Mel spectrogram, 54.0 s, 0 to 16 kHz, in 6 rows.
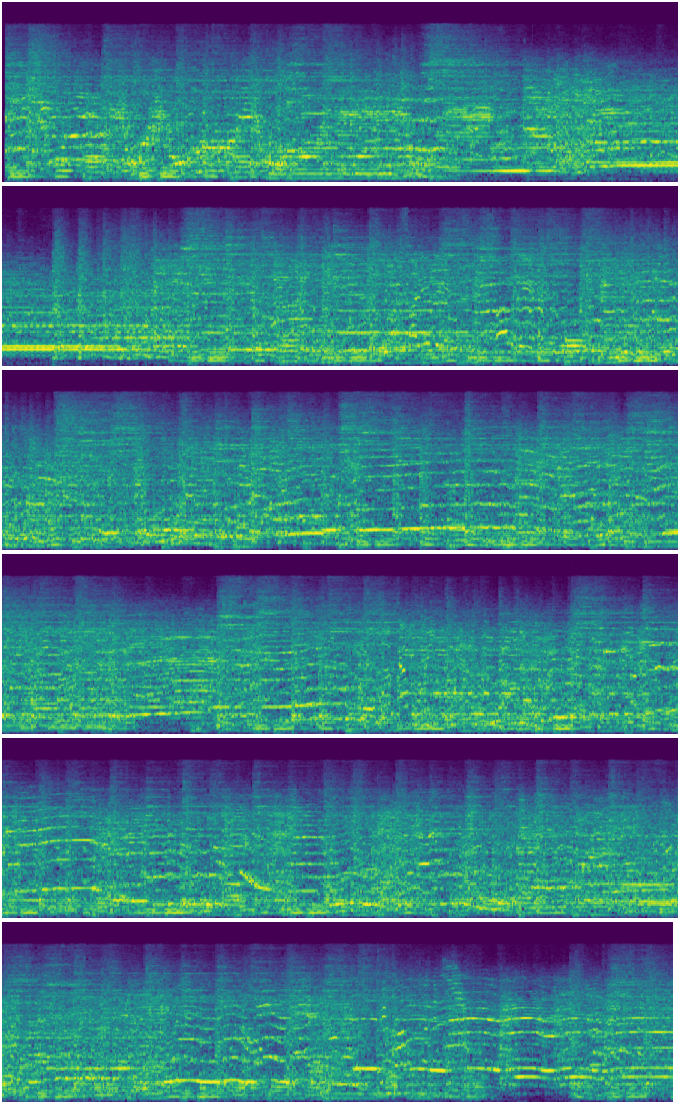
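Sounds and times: blues band playing: 0:00.0 - 0:54.0
guitar solo with bent notes: 0:00.0 - 0:54.0.

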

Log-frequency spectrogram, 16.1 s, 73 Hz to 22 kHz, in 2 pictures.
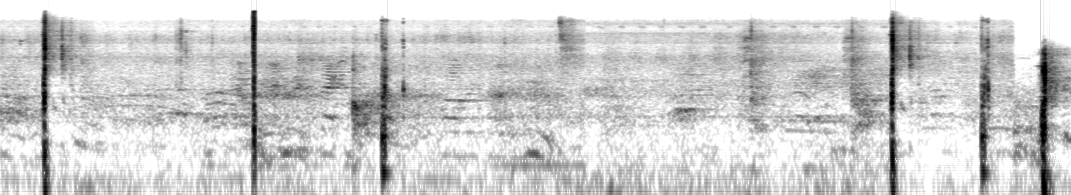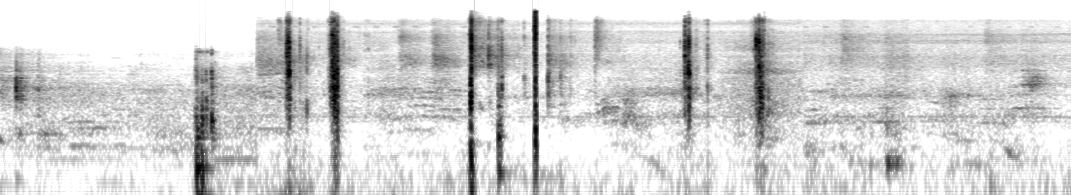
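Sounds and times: airsoft gun shots: 0:00.3 - 0:00.7, 0:06.7 - 0:08.4.

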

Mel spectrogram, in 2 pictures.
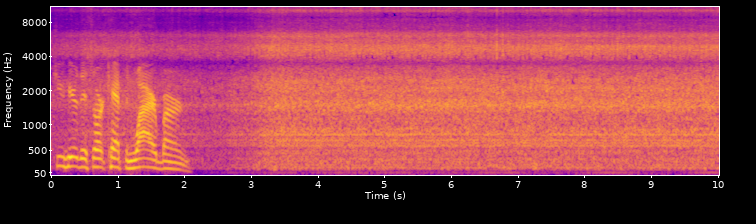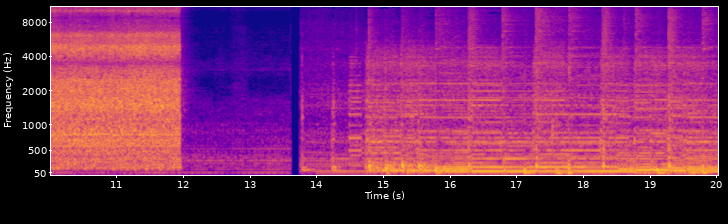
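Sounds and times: welding arc crackling: 0:00.0 - 0:12.0.

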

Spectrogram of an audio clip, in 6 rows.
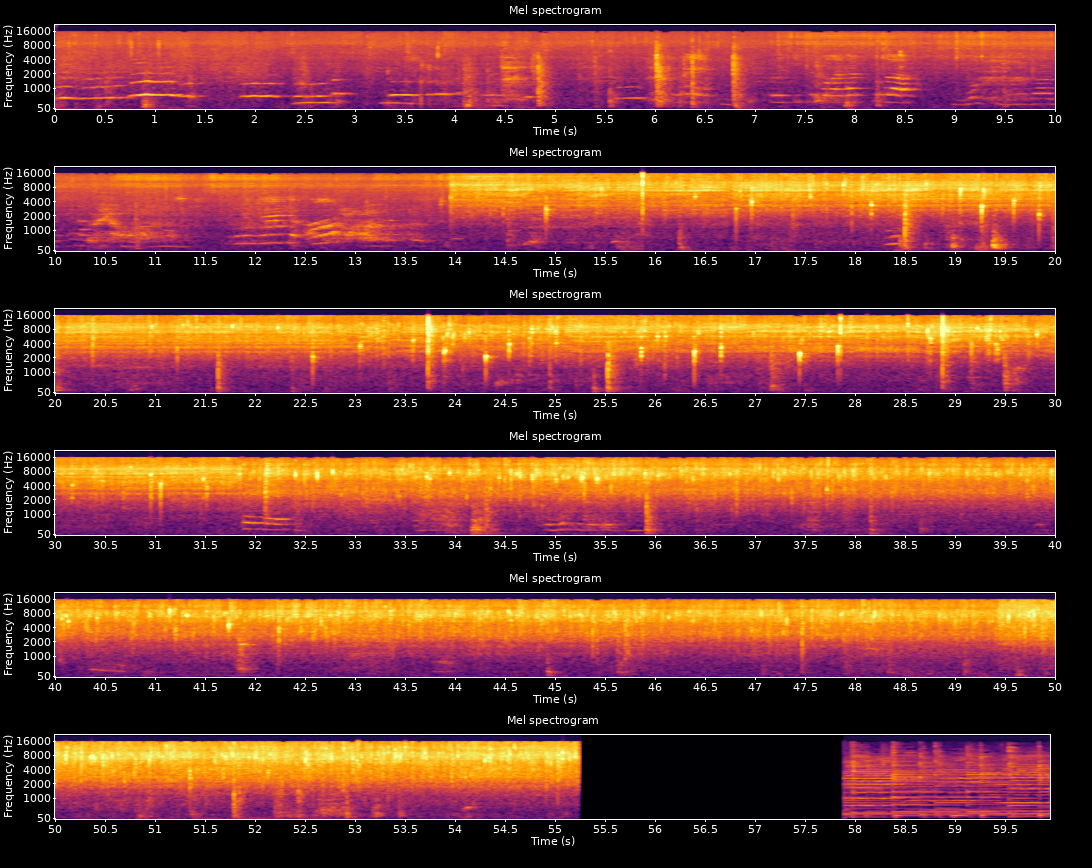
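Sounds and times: fish sizzling in oil: 0:13.9 - 0:55.2
pops and clicks in pan: 0:16.2 - 0:20.2, 0:21.6 - 0:28.0, 0:28.6 - 0:30.3, 0:31.0 - 0:32.3.

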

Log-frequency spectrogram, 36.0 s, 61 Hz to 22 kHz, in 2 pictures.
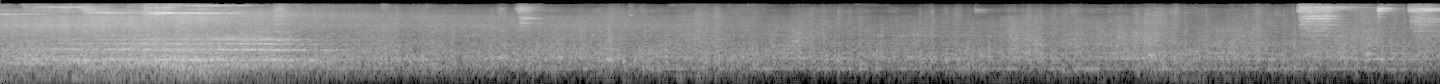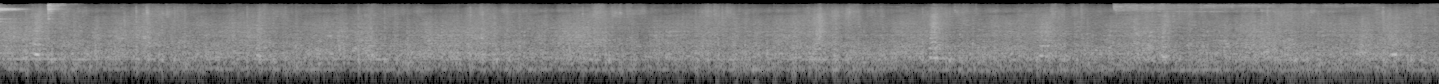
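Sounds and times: train wheel squeals: 0:00.0 - 0:05.0, 0:06.2 - 0:06.9, 0:16.2 - 0:18.6
freight train cars rumbling: 0:00.0 - 0:19.9.

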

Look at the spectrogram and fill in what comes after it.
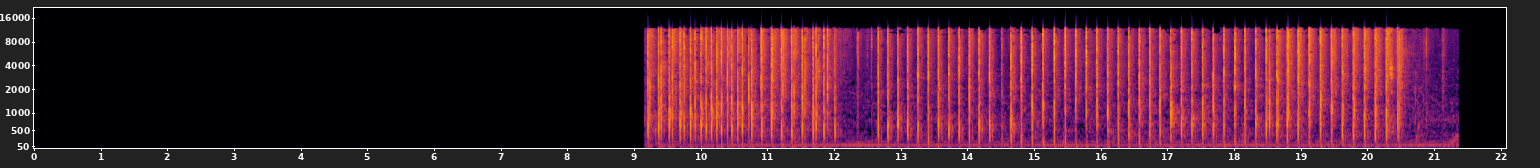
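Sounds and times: seal slapping its belly: 0:09.2 - 0:20.7
faint low hum: 0:09.2 - 0:21.4.

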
